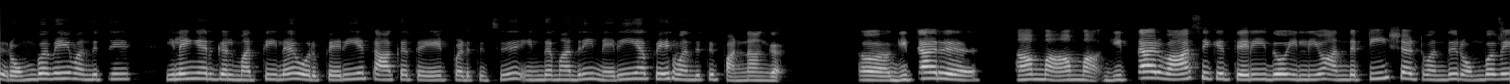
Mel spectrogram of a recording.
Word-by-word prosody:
ரொம்பவே 250 +6 +1 0.2
வந்துட்டு 230 +2 -5 0.6
இளைஞர்கள் 245 -2 +1
மத்தியில 225 +3 -3 0.2
ஒரு 200 -2 -2
பெரிய 230 +5 -2 0.2
தாக்கத்த 220 0 -1 0.2
ஏற்படுத்துச்சு. 205 +1 -6 0.2
இந்த 215 +2 -4
மாதிரி 220 +4 -2 0.2
நிறைய 235 +7 -3 0.2
பேர் 255 0 +2
வந்துட்டு 215 +2 -4 0.2
பண்ணாங்க. 185 0 -4 0.9
ஒ - - +4 0.3
கிட்டார் 275 +5 +5 0.8
ஆமா, 235 -1 +1 0.2
ஆமா 215 -2 0 0.2
கிட்டார் 285 +8 +5
வாசிக்க 265 +2 +1 0.2
தெரியுதோ, 235 +1 +3 0.2
இல்லையோ 225 +3 -2
அந்த 220 +1 -3 0.2
டீ 260 - -2 0.2
ஷர்ட் 255 -5 0
வந்து 215 +3 -3
ரொம்பவே 235 +4 0
230 Hz, 105 wpm, -23 LUFS, 215-250 Hz, 0.9 s, கிட்டார்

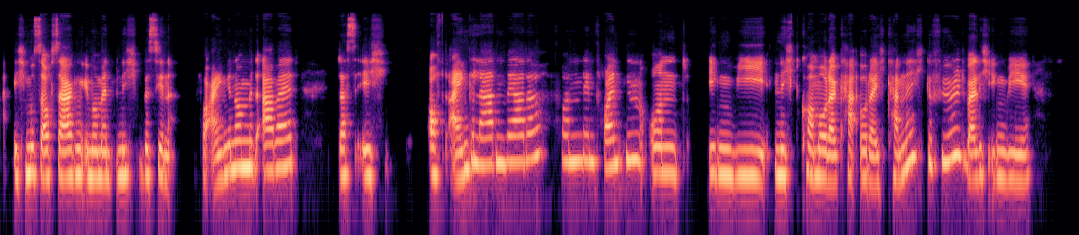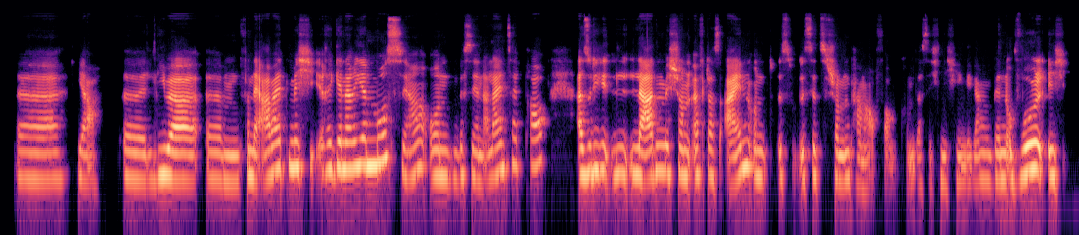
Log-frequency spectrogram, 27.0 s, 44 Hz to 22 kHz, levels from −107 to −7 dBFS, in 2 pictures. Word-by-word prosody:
Ich 210 +1 -3
muss 225 0 +1
auch 205 0 +3
sagen, 210 +1 +6
im 205 - 0
Moment 200 -1 0
bin 210 - -1
ich 210 0 -3
bisschen 210 -3 -1 0.4
voreingenommen 250 +7 +2
mit 265 - +1
Arbeit, 260 +4 +3 0.5
dass 210 0 0
ich 210 +6 -3 0.5
oft 225 0 0
eingeladen 285 +7 +3
werde 310 +3 0 0.2
von 310 0 -2
den 310 -1 -4
Freunden 300 +3 0
und 230 - -4 0.2
irgendwie 215 -3 -1
nicht 210 -1 -1
komme 210 -2 0
oder 185 -3 +6
ka - - -1
oder 200 -3 +1
ich 175 - -8
kann 190 0 -1
nicht 355 +5 -1
gefühlt, 315 +5 0
weil 195 +2 +5
ich 215 - -7
irgendwie, 195 -1 -2 0.8
äh, 195 0 -4 0.2
ja, 195 -3 -6 0.3
äh, 195 -2 -4
lieber, 190 -1 +3
ähm, 185 -2 -5
von 210 - -2
der 190 - +2
Arbeit 245 +7 +1
mich 265 +5 0
regenerieren 260 +2 +3
muss, 310 +3 +1
ja, 220 +4 -5
und 210 -3 -5
'n - - -12
bisschen 210 -3 -7
Alleinzeit 250 +7 -3
brauche. 275 +5 -2 0.4
Also, 220 +1 +3
die 240 -2 -1
l 220 +1 -5
laden 210 +3 +7
mich 230 -1 +1
schon 215 -2 -2
öfters 210 0 -5
ein 220 +10 +3
und 205 -2 -7
es 200 0 -11
ist 190 +2 -8
jetzt 205 -1 -6
schon 185 -2 -2
'n 195 - -5
paar 170 -3 -12
Mal - - -9
auch - - -16
vorgekommen, - - -15
dass 175 0 -17
ich - - -20
nicht 175 -1 -10
hingegangen 175 - -9
bin, 195 +1 -3
obwohl 220 +7 +5
ich 205 0 -3
215 Hz, 170 wpm, -23 LUFS, 195-260 Hz, 0.8 s, laden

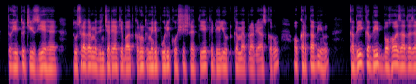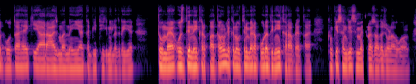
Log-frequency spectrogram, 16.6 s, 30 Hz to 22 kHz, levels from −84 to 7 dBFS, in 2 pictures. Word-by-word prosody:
तो 125 - -5
एक 120 -1 0
तो 135 - +1
चीज़ 115 -2 0
ये 120 -1 +5
है, 110 0 -1 0.3
दूसरा 120 +3 +2
अगर 130 +1 +3
मैं 125 -2 0
दिनचर्या 120 +2 +1
की 125 +1 -3
बात 115 0 +1
करूँ 125 +1 +1
तो 120 - -5
मेरी 120 +1 +3
पूरी 125 +1 +3
कोशिश 120 +2 -3
रहती 115 +2 -3
है 130 - +3
कि 130 0 -7
डेली 115 +1 0
उठ 115 -1 -5
के - - 0
मैं 115 -1 0
अपना 110 0 -3
रियाज़ 110 +1 -2
करूँ 125 +6 -4 0.3
और 130 -1 -1
करता 130 0 +2
भी 130 -1 -2
हूँ। 120 +4 -5 0.4
कभी-कभी 140 +2 +3 0.2
बहुत 140 +4 +3
ज़्यादा 130 -1 +2
जब 125 -2 0
होता 115 +1 -2
है 115 0 -2
कि 120 0 -5
यार 110 0 +2
आज 105 0 +1
मन 105 0 -3
नहीं 110 0 -3
या 105 - -1
तबीयत 105 +2 -9
ठीक 105 -2 -10
नहीं 100 -1 -5
लग 95 -1 -8
रही 100 0 -5
है। 105 +1 -7 0.5
तो 120 - +4
मैं 115 +1 +6
उस 125 0 +2
दिन 135 -2 +6
नहीं 120 0 +5
कर 120 -1 -1
पाता 115 +1 0
हूँ, 140 +3 +4
लेकिन 125 -3 +1
उस 115 -2 +1
दिन 130 - +3
मेरा 120 0 +3
पूरा 120 +1 +2
दिन 120 0 -1
ही 125 +2 +5
खराब 110 -4 -2
रहता 95 0 -5
है। 95 - -7 0.4
क्योंकि 115 +3 -2
संगीत 120 -1 +1
से 120 - -3
मैं 115 - 0
इतना 115 - -2
ज़्यादा 105 0 -2
जुड़ा 100 -1 -4
हुआ 95 -1 -8
हूँ। 95 - -17
115 Hz, 275 wpm, -23 LUFS, 110-125 Hz, 0.5 s, मैं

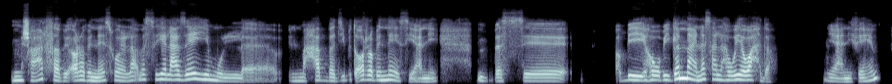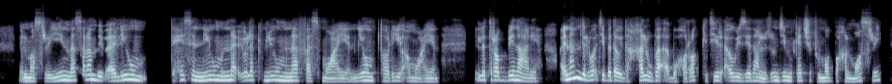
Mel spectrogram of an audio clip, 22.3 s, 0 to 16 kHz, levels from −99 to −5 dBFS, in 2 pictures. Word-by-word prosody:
مش 175 +1 +4
عارفة 210 -5 0
بيقرّب 170 +3 0
الناس 165 +2 -1
والّا 170 -3 0
لأ، 175 +4 -3
بس 215 0 -6
هي 225 +1 +3
العزايم 210 -1 +3
وال 140 -3 -3 0.6
المحبة 155 +2 -2
دي 155 +4 -9
بتقرّب 200 0 +1
الناس 185 -3 0
يعني، 130 +1 -3 0.7
بس 150 +1 -5 1.2
ب 175 +4 -2 0.2
هو 190 +1 +3
بيجمّع 235 +5 +8
الناس 220 +4 0
على 210 -2 0
هَوية 190 +2 +4
واحدة، 195 +1 +3 0.6
يعني 130 -3 -4
فاهم؟ 145 - -3 0.4
المصريين 145 +4 0
مثلًا 205 +4 0
بيبقى 170 -3 +1
ليهم 195 +1 +1 0.3
تحس 200 0 -5
إن 170 -3 +2
ليهم 190 0 +1
ن 180 +2 +2
يقول 180 -2 -2
لك 190 -2 -6
ليهم 175 -2 0
نَفَس 155 -3 -3
معيّن، 130 -1 -3
ليهم 165 +2 0
طريقة 155 -1 -6
معيّنة 130 -2 -5 0.5
اللي 190 - -1
اتربينا 185 0 +1
عليها، 140 -4 -4 0.2
أي - - +5
نعم 250 +7 +7
دلوقتي 200 -3 0
بدؤوا 180 -4 +1
يدخّلوا 170 +4 -1
بقى - - 0
بهارات 175 +1 -4
كتير 170 -2 -4
أوي 160 0 -1
زيادة 155 +2 -3
عن 155 - -1
اللزوم، 150 +6 -2
دي 170 +1 -2
ما 160 - 0
كانتش 160 +1 -3
في 155 - -13
المطبخ 140 +1 -4
المصري، 150 +7 -4
170 Hz, 165 wpm, -22 LUFS, 150-195 Hz, 1.2 s, بيجمّع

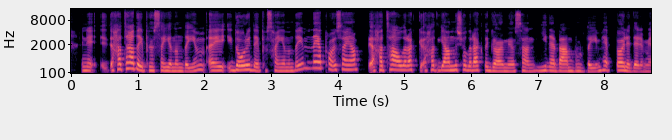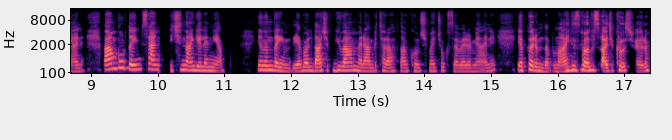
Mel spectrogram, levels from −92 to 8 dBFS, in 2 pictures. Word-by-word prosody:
Hani, 215 -1 -3
ııı, - - -9
hata 315 +3 +3
da 280 - +5
yapıyorsa 215 0 -2
yanındayım. 195 +4 -2
Eee, 220 0 -1
doğruyu 250 +1 +5
da 215 - -2
yapıyorsan 205 +1 -5
yanındayım. 200 +10 -4
Ne - - +2
yapıyorsan 285 -6 0
yap, 265 +1 -1 0.3
hata 245 +2 +2
olarak, 250 +1 0
gö - - -6
ha 230 +3 -4
yanlış 235 +3 +1
olarak 235 -1 0
da - - -2
görmüyorsan, 185 -1 -2
yine 205 -1 -3
ben 190 -1 +2
buradayım. 185 +1 -5
Hep 230 -1 -7
böyle 220 -5 +2
derim, 175 -1 -2
yani. 175 +2 -6 0.3
Ben 290 +5 +7
buradayım, 290 -7 +3
sen 280 -2 +3
içinden 235 0 +1
geleni 215 -3 +1
yap, 185 - -6 0.5
yanındayım 230 -8 +2
diye, 185 +2 -1
böyle 215 0 +1
daha 205 0 +6
çok 225 +1 -9
güven 225 +1 +2
veren 190 -2 -1
bir 200 - -12
taraftan 190 -1 -4
konuşmayı 195 -1 -8
çok 205 0 -11
severim, 175 -1 -6
yani. 190 +7 -8 0.3
Yaparım 220 -4 +2
da 170 - -3
bunu, 175 - -5
aynı 215 +7 +4
zamanda 230 -1 +5
sadece 205 -2 +4
konuşmuyorum. 210 -3 -2
215 Hz, 190 wpm, -23 LUFS, 195-245 Hz, 0.5 s, Ben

